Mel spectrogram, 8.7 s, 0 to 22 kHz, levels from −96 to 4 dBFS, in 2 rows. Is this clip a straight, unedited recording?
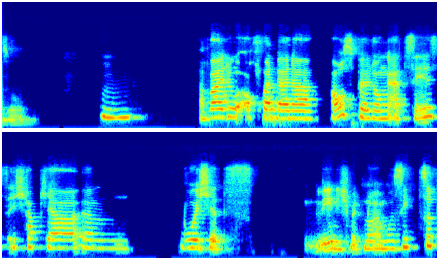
no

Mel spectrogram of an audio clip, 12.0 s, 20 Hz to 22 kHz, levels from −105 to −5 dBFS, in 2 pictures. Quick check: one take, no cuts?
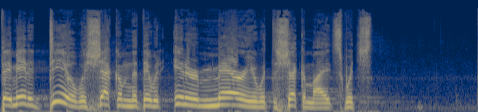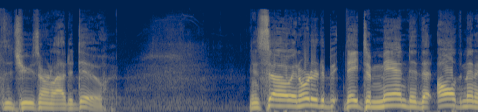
no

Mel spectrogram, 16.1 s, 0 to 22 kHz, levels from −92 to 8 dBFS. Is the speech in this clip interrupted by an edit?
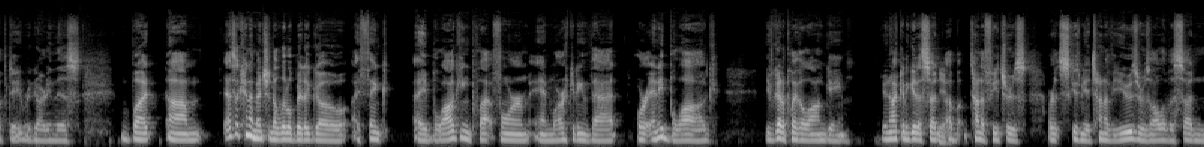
no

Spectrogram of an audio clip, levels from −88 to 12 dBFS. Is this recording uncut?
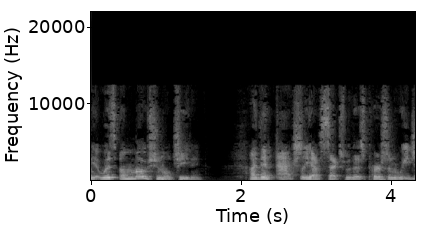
yes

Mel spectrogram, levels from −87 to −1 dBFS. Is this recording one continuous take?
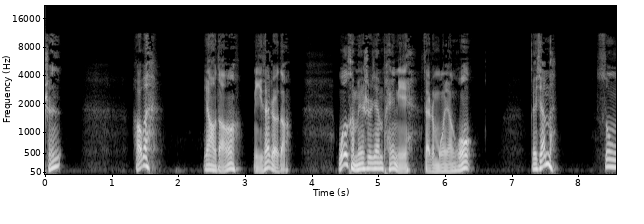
yes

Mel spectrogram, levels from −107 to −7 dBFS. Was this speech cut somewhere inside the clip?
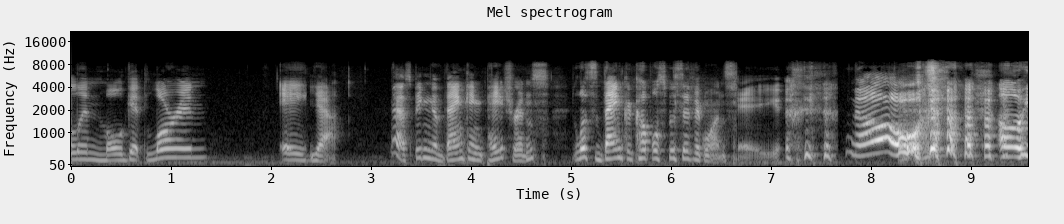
yes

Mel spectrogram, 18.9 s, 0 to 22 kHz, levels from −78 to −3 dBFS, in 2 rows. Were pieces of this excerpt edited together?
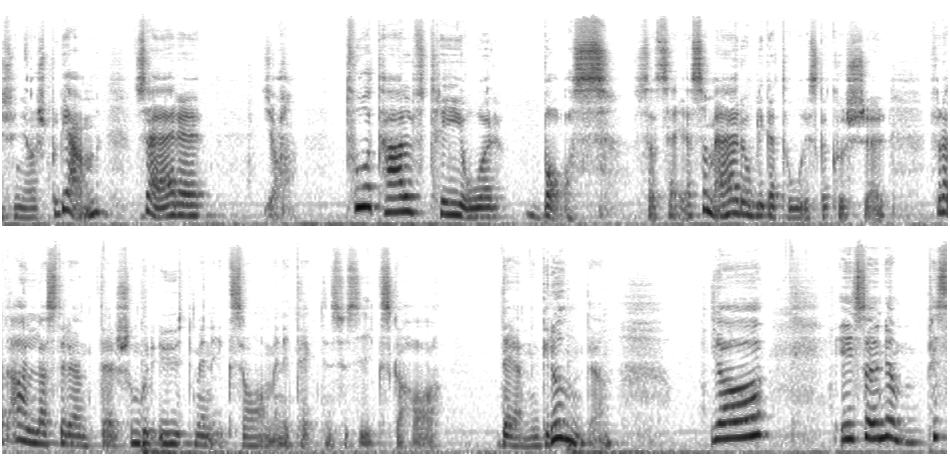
yes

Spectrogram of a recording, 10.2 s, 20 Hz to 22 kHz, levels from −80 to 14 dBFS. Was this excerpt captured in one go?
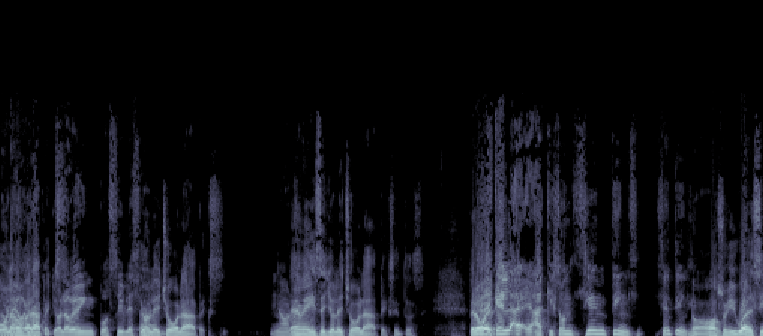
yes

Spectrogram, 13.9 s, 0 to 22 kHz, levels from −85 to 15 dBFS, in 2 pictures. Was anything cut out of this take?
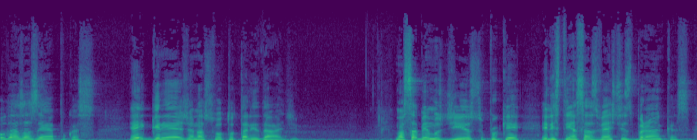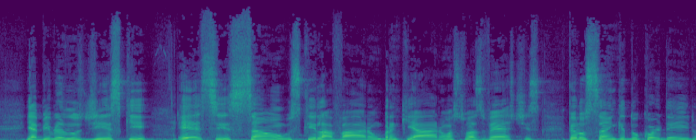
no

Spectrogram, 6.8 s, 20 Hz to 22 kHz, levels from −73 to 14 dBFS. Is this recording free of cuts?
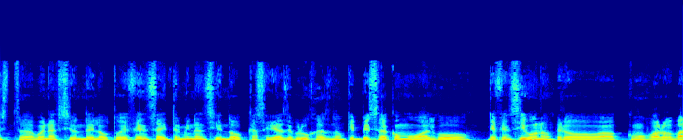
no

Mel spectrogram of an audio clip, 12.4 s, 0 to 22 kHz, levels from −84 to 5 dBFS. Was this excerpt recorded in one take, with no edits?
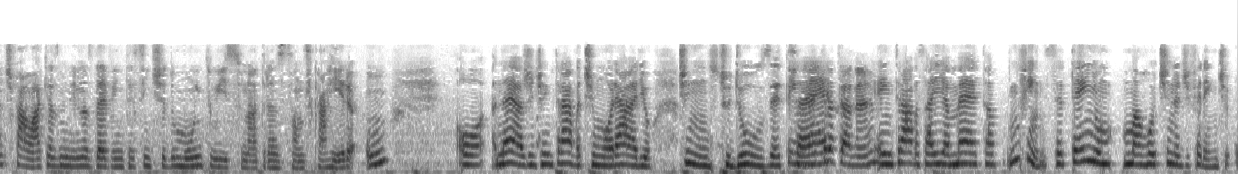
no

